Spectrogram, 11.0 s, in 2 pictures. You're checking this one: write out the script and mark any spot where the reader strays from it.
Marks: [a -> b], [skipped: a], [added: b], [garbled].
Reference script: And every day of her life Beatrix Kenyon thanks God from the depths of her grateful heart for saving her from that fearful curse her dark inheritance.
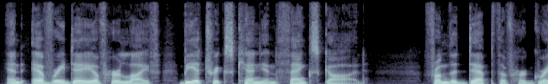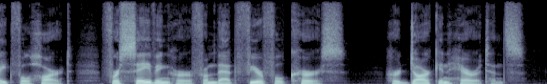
And every day of her life Beatrix Kenyon thanks God from the [depths -> depth] of her grateful heart for saving her from that fearful curse her dark inheritance.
